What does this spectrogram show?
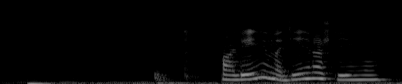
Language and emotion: Russian, neutral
